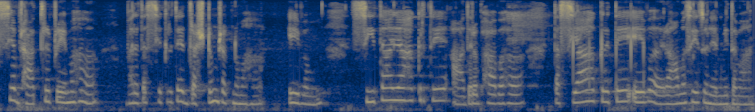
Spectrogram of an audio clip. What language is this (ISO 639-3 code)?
san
